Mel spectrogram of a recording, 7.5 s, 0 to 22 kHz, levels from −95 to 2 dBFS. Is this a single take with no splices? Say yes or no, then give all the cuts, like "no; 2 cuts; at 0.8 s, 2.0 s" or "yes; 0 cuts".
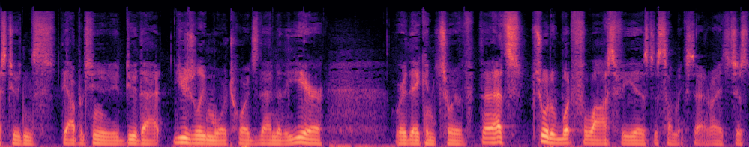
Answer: no; 1 cut; at 4.4 s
